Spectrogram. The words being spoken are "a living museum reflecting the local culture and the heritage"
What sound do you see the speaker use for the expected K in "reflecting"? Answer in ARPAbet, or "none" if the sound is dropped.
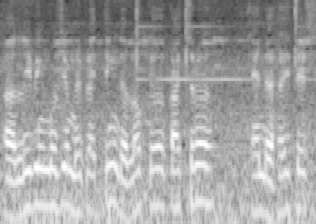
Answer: none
